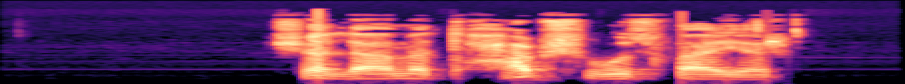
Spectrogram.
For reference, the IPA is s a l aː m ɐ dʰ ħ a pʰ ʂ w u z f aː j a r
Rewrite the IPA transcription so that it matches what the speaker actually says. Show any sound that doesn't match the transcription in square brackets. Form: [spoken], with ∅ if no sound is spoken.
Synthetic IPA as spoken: [ʃ] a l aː m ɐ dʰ ħ a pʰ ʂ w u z f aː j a r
